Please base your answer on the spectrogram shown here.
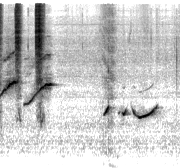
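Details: Indian ringneck parrot kept as a pet, giving long rising whistles mixed with sharp clicks, then a pause and a short series of slurred whistled notes.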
